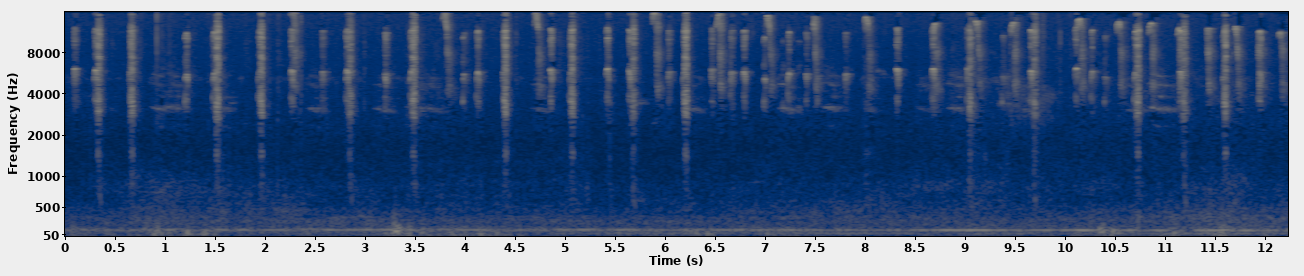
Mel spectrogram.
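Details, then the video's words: Grey and red squirrels: sharp, high, clicking chirps that come in uneven bursts throughout, over a steady low hum. "Grey & Red Squirrel Sounds"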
